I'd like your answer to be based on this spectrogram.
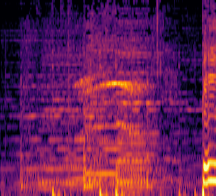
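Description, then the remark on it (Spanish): Upbeat video game soundtrack music with sustained melodic tones over a steady low beat, playing at moderate volume, with a louder vocal-like sound breaking in near the end. “Esto que oís de, de fondo es un host, es un de Toby Fox”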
